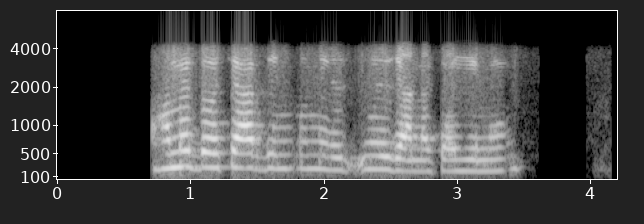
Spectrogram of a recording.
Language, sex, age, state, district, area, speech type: Hindi, female, 45-60, Uttar Pradesh, Pratapgarh, rural, conversation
